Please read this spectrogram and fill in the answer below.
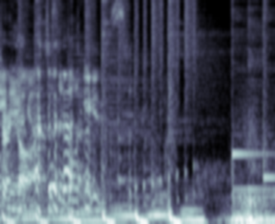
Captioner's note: all chuckling; soft music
